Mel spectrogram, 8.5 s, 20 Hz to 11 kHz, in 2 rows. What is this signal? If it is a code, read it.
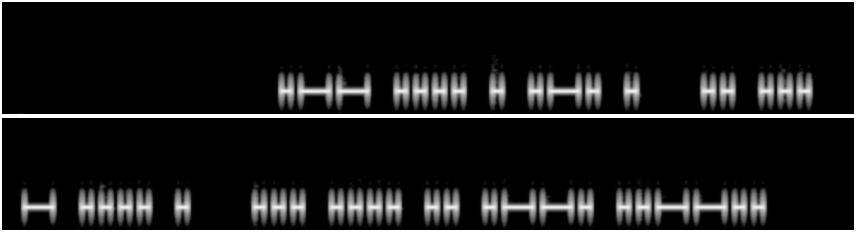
Morse code, heard as a keyed tone, about 25 wpm, 700 Hz. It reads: WHERE IS THE SHIP?
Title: Sentences from Top 1000 Words - Review Part 2 - 25wpm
